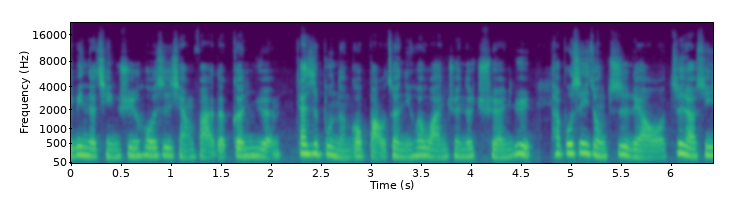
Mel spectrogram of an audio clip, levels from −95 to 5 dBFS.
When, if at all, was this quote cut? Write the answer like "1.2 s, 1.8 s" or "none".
2.2 s, 4.8 s

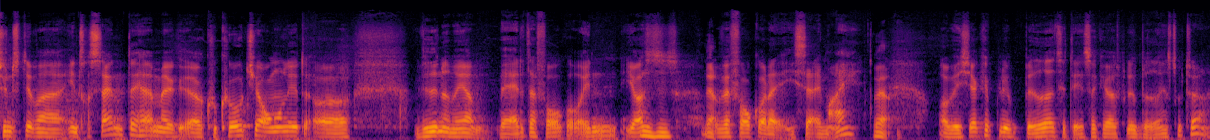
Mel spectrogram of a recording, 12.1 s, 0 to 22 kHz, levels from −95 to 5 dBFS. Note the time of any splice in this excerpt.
none

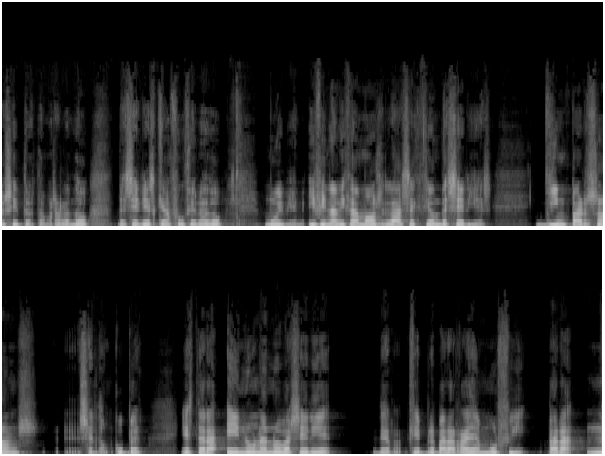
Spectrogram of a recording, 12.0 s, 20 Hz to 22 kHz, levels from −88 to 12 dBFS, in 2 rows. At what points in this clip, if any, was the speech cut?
none

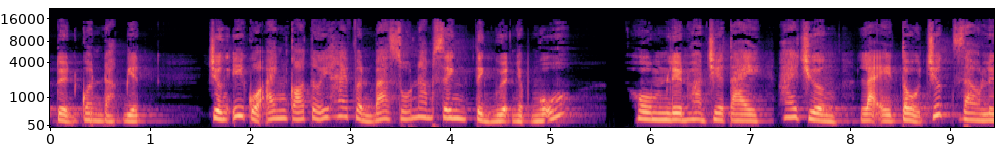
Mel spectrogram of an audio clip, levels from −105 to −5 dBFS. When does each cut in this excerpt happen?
5.5 s, 7.2 s

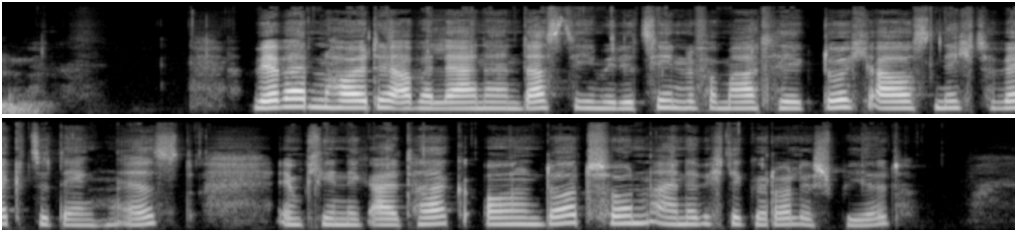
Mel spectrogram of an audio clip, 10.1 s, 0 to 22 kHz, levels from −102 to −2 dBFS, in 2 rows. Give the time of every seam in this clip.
1.1 s

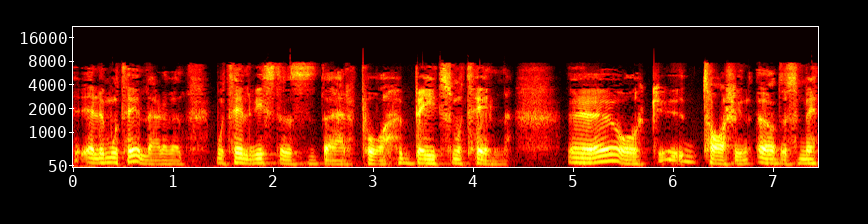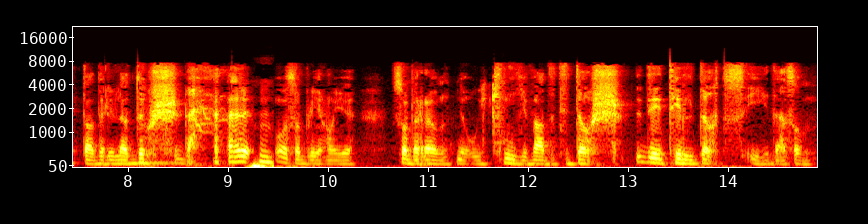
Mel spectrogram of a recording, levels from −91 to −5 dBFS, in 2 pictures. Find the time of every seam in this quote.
9.4 s

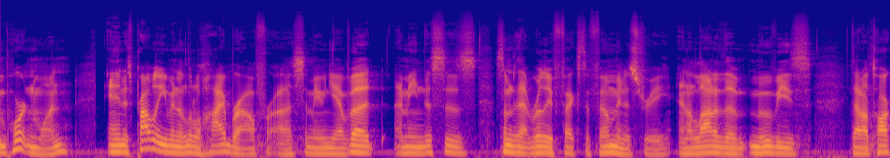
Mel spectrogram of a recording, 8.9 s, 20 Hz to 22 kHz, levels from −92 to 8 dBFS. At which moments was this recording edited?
3.4 s

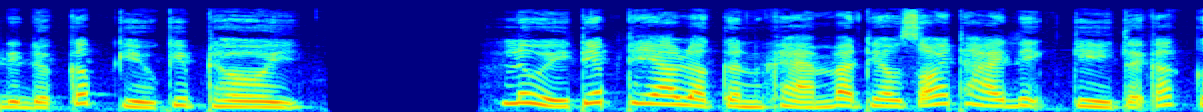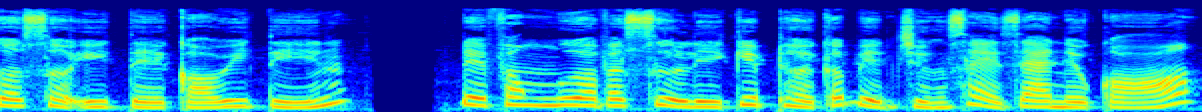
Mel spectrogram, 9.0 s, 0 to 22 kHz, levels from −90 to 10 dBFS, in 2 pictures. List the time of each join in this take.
none

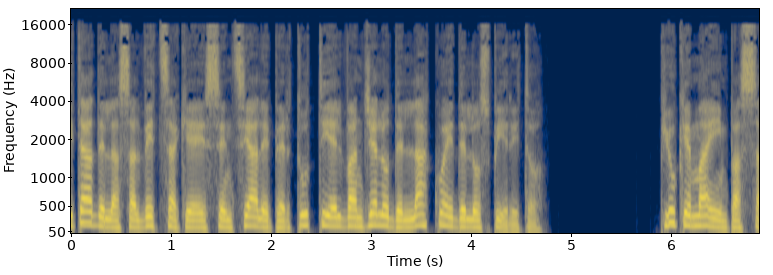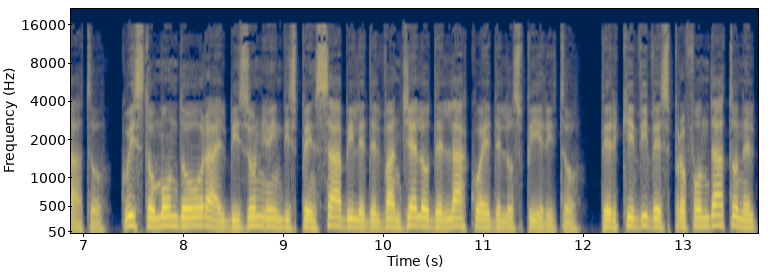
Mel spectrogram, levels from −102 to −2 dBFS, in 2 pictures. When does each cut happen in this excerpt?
5.7 s

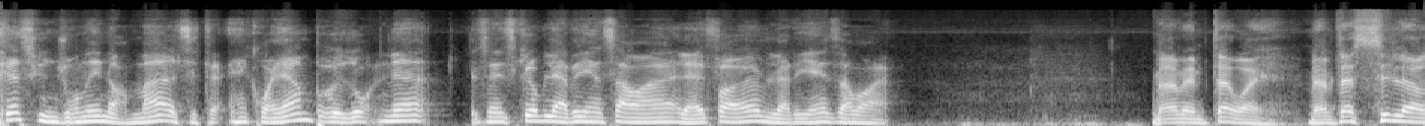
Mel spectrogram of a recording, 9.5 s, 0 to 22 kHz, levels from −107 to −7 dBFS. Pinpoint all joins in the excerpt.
7.6 s

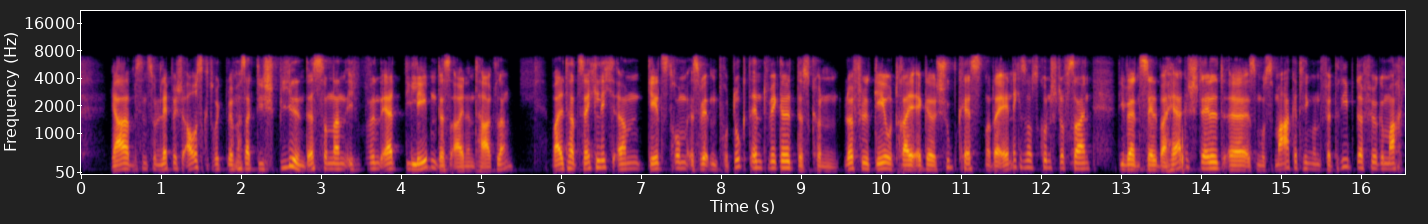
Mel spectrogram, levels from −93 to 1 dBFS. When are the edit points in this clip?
none

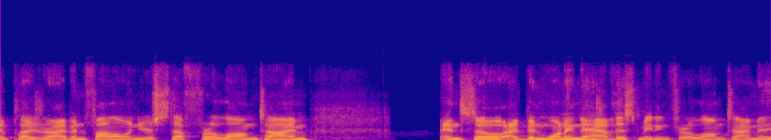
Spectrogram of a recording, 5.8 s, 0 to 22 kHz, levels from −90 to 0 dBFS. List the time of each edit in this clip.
none

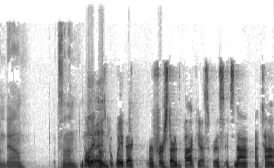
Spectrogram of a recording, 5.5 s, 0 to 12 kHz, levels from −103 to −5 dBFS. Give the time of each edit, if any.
none

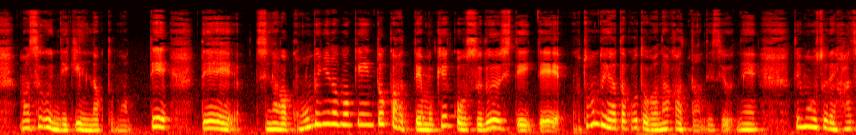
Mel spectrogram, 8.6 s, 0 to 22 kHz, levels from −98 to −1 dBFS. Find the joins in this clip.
1.0 s

